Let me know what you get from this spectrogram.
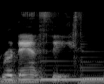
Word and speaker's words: Rodanthe: Well, I thought it was Rodan, R-O-D-A-N, but there's. – Oh, sorry, Rodantha, Rodanthe.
